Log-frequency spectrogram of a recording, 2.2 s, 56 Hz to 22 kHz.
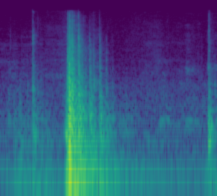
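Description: Wooden interior door of a 1954 Owosso travel trailer being pushed shut: a light click, then one loud knock as it closes.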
